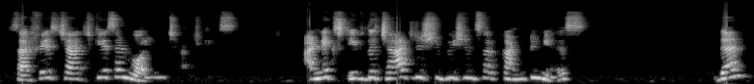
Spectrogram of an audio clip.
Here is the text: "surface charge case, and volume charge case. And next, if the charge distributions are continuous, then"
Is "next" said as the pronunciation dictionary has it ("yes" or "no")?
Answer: yes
